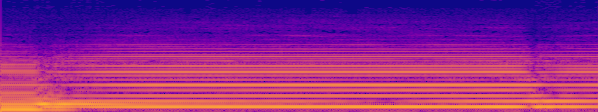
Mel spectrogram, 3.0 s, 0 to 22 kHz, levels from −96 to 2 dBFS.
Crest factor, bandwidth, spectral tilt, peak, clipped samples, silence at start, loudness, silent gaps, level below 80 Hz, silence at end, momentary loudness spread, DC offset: 10 dB; 6 kHz; -8.5 dB/octave; -8 dBFS; under 0.1%; 0 s; -19 LUFS; none; -52 dBFS; 0 s; 2 LU; under 0.1%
